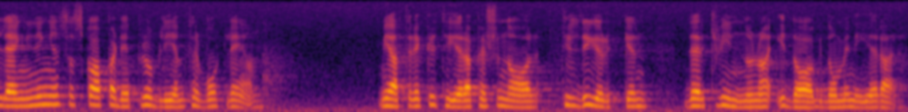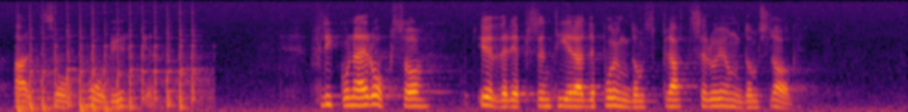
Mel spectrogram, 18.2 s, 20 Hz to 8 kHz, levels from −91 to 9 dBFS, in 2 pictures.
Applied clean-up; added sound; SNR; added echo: none; Drum / Drum kit; 5 dB; none.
